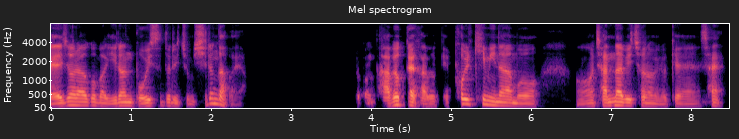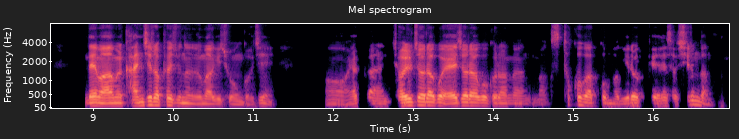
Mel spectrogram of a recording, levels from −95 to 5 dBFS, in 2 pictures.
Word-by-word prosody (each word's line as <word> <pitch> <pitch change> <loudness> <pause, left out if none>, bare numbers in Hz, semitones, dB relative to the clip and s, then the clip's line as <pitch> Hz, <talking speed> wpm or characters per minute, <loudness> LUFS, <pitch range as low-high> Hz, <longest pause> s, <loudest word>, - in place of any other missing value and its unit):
애절하고 120 +5 +2
막 95 -4 -4
이런 110 +3 0
보이스들이 105 0 -3
좀 80 - -13
싫은가 175 - -2
봐요. - - -19 1.5
쪼끔 470 +4 -13
가볍게, - - +3
가볍게 - - -7
폴 165 -2 +2
킴이나 120 -10 0
뭐 90 -2 -4 0.4
어 90 +5 -8
잔나비처럼 105 -4 +1
이렇게 85 +1 -9
살 - - -5 0.5
내 105 +1 +7
마음을 95 0 +6
간지럽혀 120 +3 +3
주는 100 -3 -2
음악이 85 0 -2
좋은 80 -1 -8
거지 80 +3 -9 0.6
어 75 -1 -11
약간 90 -2 -7
절절하고 115 +1 +5
애절하고 105 +3 +4
그러면 95 -1 -6
막 80 0 -19
스토커 - - -5
같고 - - -2
막 85 -3 -8
이렇게 100 +3 0 0.2
해서 95 - -7
싫은 140 -1 -3
가봅니다. 125 - -9
100 Hz, 320 characters per minute, -24 LUFS, 90-115 Hz, 1.5 s, 내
